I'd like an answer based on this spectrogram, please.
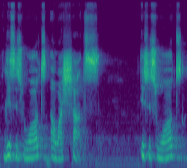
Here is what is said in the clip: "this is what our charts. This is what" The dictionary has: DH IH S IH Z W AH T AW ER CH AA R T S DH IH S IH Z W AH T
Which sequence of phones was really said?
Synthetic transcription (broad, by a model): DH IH S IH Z W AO T AW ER SH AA T S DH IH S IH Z W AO T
